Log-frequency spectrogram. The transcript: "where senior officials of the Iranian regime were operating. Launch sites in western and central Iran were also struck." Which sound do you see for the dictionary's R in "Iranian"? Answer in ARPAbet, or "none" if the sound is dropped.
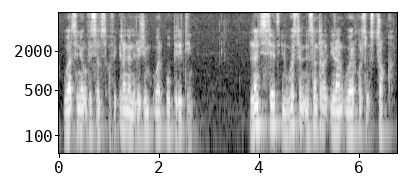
R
